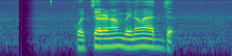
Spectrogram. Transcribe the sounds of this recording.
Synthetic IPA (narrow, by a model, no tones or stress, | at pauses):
kot͡ɕːɐɾɐɳamʋenɐʋaɛd̪ːə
